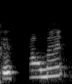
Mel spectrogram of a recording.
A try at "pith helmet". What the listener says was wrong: Pith, yes. Well, it sounds like you have like a lisp. Like, it's a pith helmet.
